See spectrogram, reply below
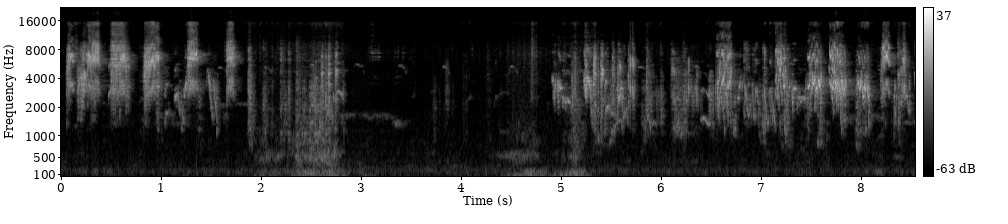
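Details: Contented pet budgies while feeding: rapid series of bright chirps, then a lull with rustling, followed by renewed busy high twittering chatter.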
